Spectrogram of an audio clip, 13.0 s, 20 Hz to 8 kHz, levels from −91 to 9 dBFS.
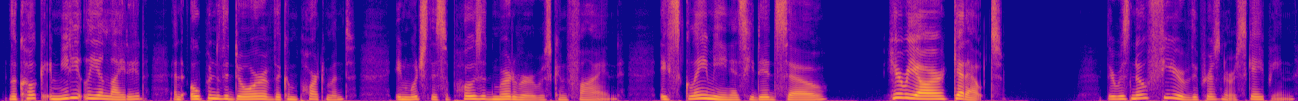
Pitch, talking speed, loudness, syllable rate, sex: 205 Hz, 160 wpm, -20 LUFS, 6.0 syllables/s, female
